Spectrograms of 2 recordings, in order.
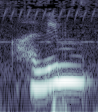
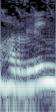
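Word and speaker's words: ह्लीं: फट् स्वाहा बोलते हैं लेकिन इसमें भी जो दोनों बीज मंत्र है वह अलीम है हर लिंग या अन्य कोई भी उच्चारण सही नहीं है हां यदि कि आपने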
